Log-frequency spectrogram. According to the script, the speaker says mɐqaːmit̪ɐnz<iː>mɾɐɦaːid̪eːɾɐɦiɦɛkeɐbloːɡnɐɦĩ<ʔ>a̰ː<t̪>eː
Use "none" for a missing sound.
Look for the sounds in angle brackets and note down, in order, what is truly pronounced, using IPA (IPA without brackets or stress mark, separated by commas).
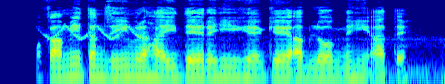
iː, ʔ, t̪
